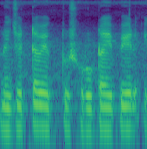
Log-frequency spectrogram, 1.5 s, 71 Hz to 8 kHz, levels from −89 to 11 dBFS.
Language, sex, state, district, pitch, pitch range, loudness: Bengali, male, West Bengal, Malda, 140 Hz, 135-140 Hz, -16 LUFS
